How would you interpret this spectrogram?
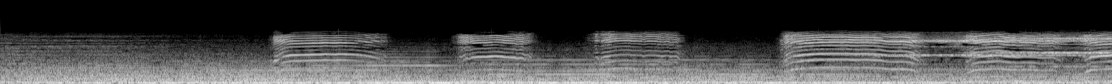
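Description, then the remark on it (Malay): A goat bleats several times in wavering, nasal cries, four bursts with the last drawn out and broken, over a steady low background rumble. “Sebentar kemudian, dia sudah kembali lagi membawa seekor kambing.”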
